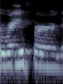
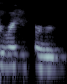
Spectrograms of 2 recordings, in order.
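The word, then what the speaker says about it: Raeford: the west side out near rayford and we're in the sandhills and when i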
